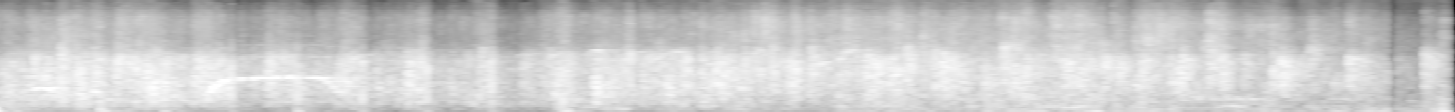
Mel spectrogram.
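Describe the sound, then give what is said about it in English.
An audience applauds a congratulated guest with dense, steady clapping that lasts about seven seconds, dipping briefly right at the end. “Give him a big round.”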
